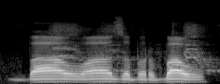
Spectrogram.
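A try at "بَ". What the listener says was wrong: বা অ বলবেন না, অ বললে পরবর্তীতে হরফের উচ্চারণটা আপনার ভুল হয়ে যাবে। অ, ঠিক আছে, এটা অ বললে কিন্তু পুরো অক্ষরের নামটা চেঞ্জ হয়ে যাবে। অ এভাবে বলেন, বা, বা জবর বা, বা আলিফ জবর বা, বা অ জবর বাউ। ঠিক আছে, কিন্তু এইভাবে বলবেন না।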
